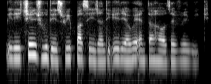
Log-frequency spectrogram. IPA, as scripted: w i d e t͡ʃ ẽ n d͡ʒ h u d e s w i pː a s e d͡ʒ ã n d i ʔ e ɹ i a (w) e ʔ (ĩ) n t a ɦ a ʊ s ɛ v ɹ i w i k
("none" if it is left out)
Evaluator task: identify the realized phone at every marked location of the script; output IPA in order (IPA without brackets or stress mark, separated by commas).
w, ɛ̃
